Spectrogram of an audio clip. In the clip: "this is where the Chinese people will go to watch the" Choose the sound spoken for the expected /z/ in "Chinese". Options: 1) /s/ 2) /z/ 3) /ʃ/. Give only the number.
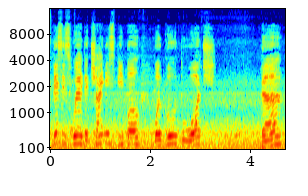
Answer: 1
